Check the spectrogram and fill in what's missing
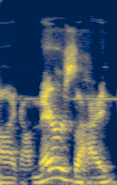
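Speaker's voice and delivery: ordinary talk, nothing marked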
